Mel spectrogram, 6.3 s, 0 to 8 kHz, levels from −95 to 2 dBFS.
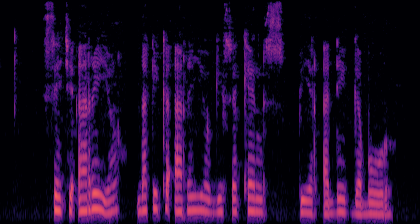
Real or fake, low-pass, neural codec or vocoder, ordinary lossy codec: real; none; none; none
